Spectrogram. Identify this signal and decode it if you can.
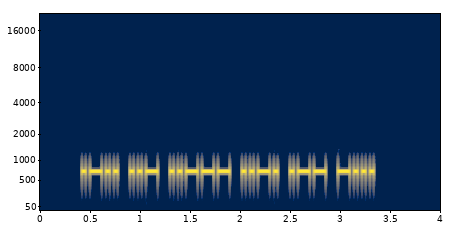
Morse code, heard as a keyed tone, about 30 wpm, 700 Hz. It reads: LU2FWB
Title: DXCC-100 Call Signs - 6 Characters - Repeated 2x - 30wpm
